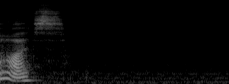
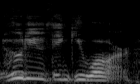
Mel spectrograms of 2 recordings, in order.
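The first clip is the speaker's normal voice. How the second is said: demonic inner voice; 4 semitones higher than usual. Retold or imitated. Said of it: "how demonic my voice".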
